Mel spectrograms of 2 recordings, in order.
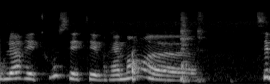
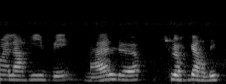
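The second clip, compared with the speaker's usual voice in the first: ordinary talk, nothing marked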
